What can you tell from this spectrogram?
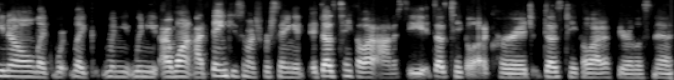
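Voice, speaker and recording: The speech comes at a very fast pace with big swings in loudness and fairly even intonation. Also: woman, medium pitch for a woman. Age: 40s. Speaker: wellness leader and former yoga teacher. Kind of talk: casual chat.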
